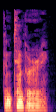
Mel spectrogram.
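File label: "contemporary", British English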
